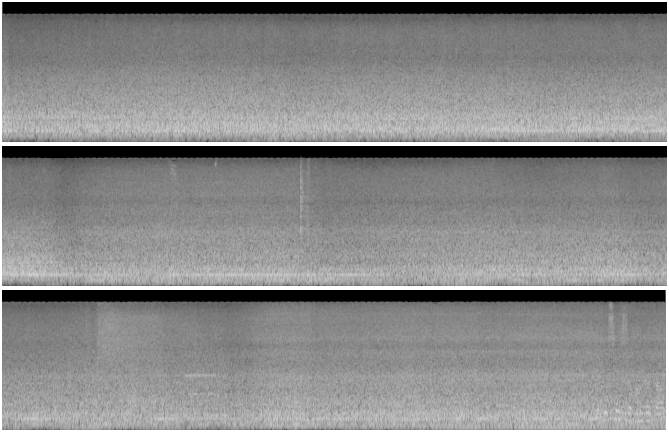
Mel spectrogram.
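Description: Steady rushing of water mixed with the drone of ventilation machinery, carrying a low steady hum, inside a large glass greenhouse enclosure. The sound changes character about nine seconds in.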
